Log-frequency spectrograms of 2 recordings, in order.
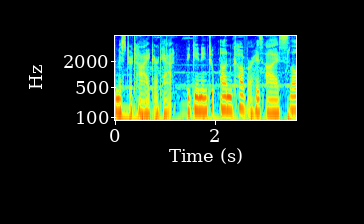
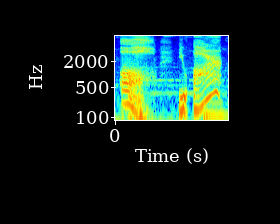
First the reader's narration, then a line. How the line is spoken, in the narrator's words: growled Mr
